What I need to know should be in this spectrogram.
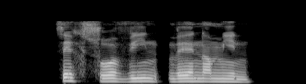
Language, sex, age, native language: Icelandic, male, 13, Icelandic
